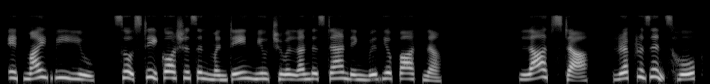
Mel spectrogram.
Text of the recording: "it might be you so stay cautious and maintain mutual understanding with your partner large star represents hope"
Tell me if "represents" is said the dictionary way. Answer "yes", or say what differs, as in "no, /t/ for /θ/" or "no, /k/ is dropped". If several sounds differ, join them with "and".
yes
